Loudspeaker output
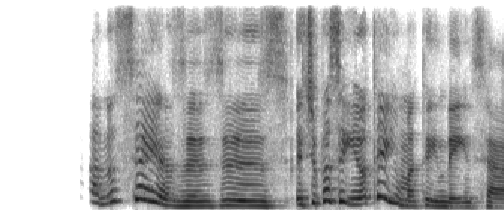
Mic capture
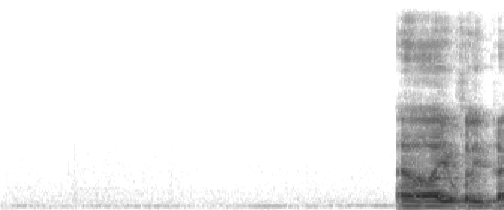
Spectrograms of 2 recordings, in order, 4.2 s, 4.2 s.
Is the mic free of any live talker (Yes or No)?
No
